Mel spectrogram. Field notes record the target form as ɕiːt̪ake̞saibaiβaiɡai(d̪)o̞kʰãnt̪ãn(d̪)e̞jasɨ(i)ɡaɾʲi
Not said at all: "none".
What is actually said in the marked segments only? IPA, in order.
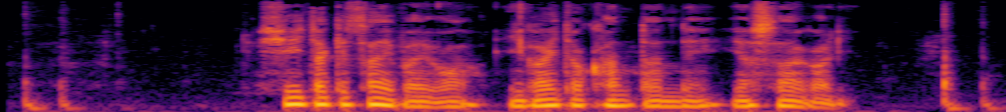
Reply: t̪, d̪, a

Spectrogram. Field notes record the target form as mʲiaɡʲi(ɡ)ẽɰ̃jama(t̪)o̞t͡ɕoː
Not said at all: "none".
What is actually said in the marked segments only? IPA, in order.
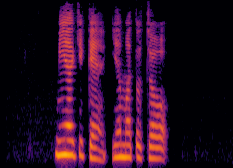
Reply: k, t̪

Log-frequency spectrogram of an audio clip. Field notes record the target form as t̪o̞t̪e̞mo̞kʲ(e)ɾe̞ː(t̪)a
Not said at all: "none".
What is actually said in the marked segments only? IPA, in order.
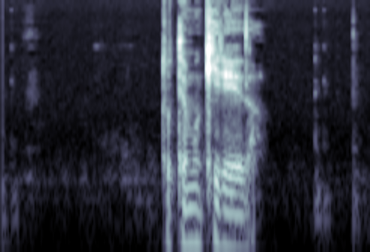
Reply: i, d̪

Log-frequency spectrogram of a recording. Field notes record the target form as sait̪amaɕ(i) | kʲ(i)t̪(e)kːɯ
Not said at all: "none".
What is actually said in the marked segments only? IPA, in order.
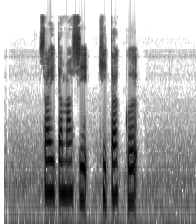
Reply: i, i, a

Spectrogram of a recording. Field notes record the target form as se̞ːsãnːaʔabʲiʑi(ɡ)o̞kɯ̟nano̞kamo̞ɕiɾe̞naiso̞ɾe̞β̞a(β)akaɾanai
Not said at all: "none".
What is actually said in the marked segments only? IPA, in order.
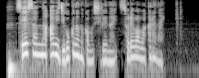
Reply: ɡ, β

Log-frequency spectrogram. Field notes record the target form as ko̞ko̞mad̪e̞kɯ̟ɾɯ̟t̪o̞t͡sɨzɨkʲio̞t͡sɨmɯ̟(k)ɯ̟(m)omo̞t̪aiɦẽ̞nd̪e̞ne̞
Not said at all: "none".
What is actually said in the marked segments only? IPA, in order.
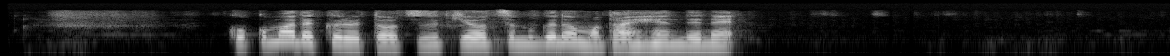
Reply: ɡ, n

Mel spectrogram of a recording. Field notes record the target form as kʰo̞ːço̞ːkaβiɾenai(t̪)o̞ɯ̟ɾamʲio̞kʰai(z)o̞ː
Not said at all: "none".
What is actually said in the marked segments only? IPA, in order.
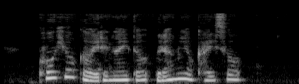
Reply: t̪, s

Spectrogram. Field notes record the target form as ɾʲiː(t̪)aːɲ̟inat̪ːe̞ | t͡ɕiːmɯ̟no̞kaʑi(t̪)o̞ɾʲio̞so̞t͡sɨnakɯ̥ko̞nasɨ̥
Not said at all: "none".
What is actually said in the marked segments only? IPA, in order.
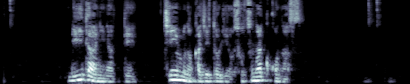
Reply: d̪, t̪

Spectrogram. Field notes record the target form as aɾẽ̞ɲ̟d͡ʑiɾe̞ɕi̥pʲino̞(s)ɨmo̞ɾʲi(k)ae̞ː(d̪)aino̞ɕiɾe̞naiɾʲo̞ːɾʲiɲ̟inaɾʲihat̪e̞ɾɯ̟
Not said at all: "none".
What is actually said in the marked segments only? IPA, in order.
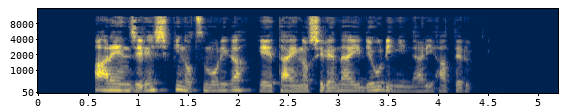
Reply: t͡s, ɡ, t̪

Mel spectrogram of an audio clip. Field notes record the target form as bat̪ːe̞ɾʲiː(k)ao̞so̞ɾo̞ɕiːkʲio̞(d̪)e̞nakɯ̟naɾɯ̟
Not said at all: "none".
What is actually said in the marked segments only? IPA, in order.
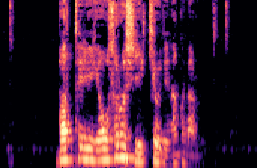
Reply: ɡ, d̪

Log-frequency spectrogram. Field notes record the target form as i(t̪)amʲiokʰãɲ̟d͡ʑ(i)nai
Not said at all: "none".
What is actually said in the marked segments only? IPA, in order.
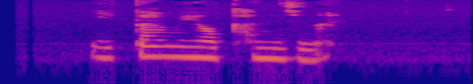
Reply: t̪, i

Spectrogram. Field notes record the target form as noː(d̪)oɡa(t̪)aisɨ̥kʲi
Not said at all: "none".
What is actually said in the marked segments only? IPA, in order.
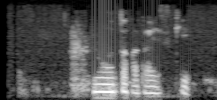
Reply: t̪, d̪

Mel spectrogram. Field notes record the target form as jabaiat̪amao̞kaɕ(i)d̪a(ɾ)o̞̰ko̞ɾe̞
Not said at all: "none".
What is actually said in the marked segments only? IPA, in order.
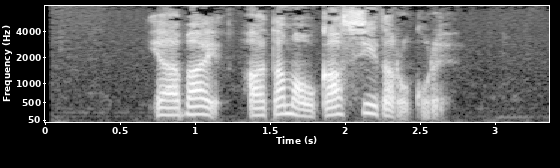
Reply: iː, ɾ

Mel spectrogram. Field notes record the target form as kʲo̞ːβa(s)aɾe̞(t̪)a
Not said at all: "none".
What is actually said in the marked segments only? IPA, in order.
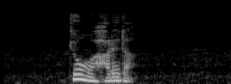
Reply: h, d̪

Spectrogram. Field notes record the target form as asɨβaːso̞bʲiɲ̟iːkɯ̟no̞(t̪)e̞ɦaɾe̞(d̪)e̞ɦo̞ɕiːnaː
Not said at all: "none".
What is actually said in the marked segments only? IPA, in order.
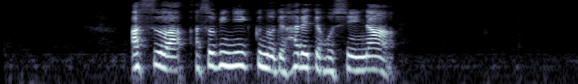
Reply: d̪, t̪

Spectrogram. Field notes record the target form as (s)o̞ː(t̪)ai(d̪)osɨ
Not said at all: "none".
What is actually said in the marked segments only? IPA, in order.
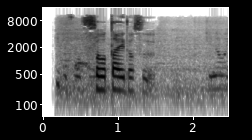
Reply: s, t̪, d̪

